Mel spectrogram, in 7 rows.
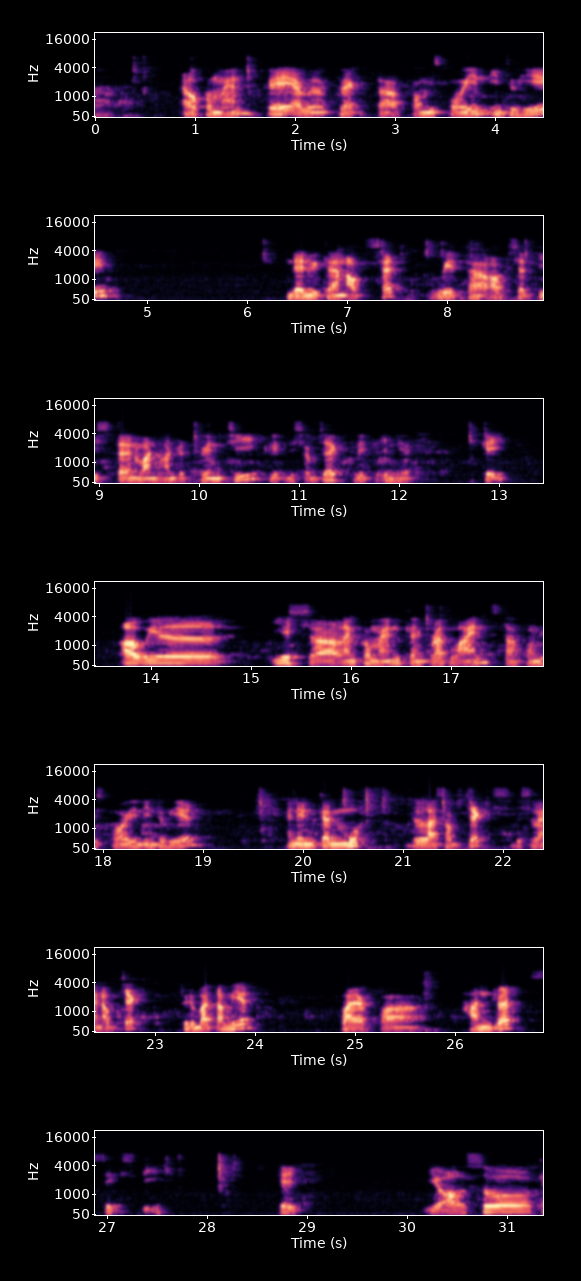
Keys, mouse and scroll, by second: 0.1 l, 1.3 space, 3.3 click, 5.9-8.5 typing, 10.7 click, 12.4 space, 12.8-13.7 scroll up 1, 15.7 l, 16.5 space, 16.8-17.6 scroll up 1, 18.0 click, 19.3-21.1 typing, 22.8 click, 25.5 5, 26.9-27.8 typing, 29.7 scroll down 1, 29.9 middle click, 31.2-31.3 typing.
